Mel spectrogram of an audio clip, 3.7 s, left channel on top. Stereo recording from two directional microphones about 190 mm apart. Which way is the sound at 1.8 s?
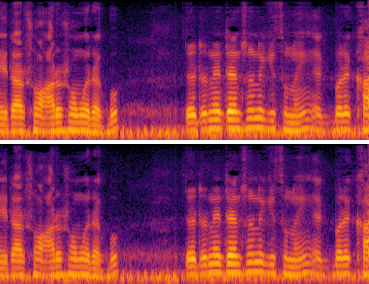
35° right (ahead or behind).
